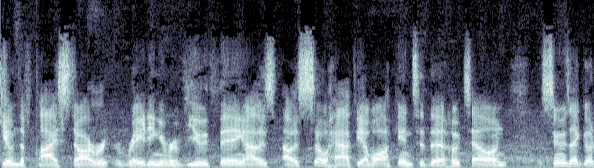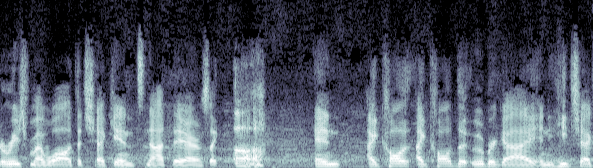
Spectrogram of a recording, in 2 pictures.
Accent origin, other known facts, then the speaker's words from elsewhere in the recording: Philadelphia, Pennsylvania, United States; I'm from Philly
